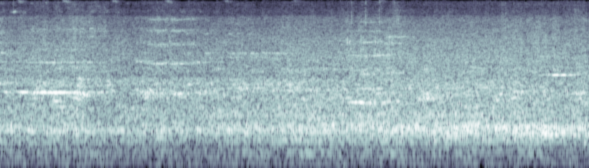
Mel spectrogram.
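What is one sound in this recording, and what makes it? A train rolls into the station.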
